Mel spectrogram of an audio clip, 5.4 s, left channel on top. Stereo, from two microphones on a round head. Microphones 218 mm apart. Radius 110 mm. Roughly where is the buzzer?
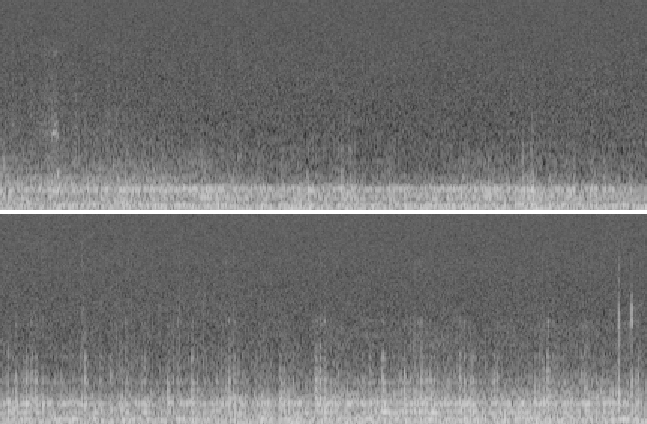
I don't hear a buzzer.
